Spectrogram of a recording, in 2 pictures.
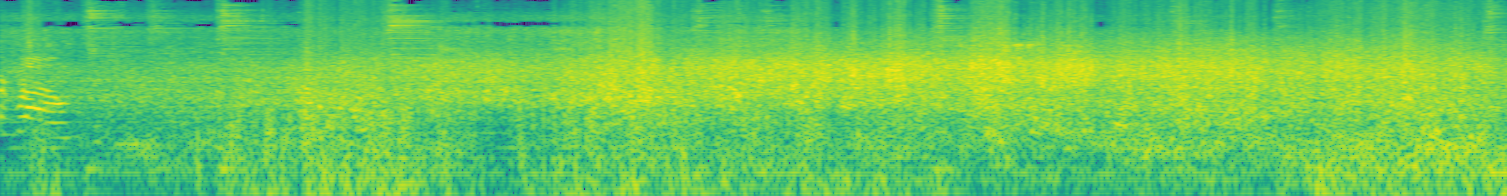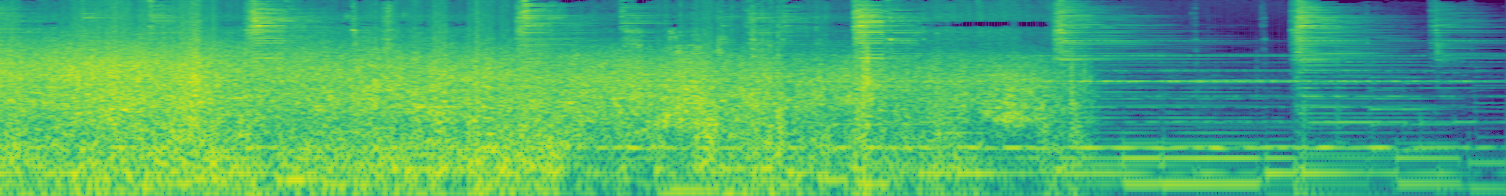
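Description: Jet engines of a display team's formation roaring past overhead, loud throughout and slowly fading over the last part. About two seconds before the end, the roar cuts to gentle guitar music.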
